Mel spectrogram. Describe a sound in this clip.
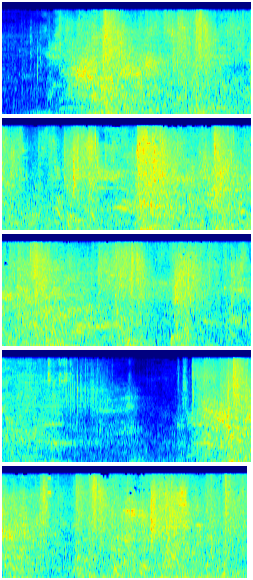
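Spells crackle and weapons clash in a fast, busy fight.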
